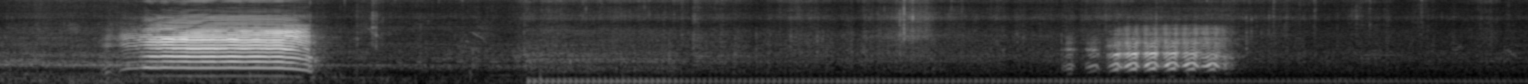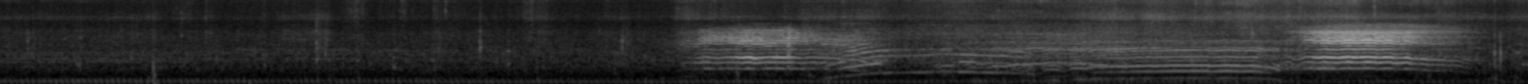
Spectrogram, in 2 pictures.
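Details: Goats bleating while playing: short loud quavering bleats spread over the clip, with a low steady hum in the middle and softer wavering calls near the end.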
